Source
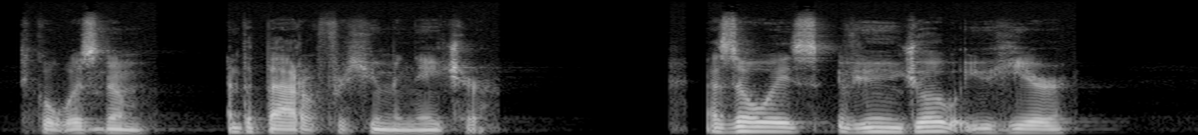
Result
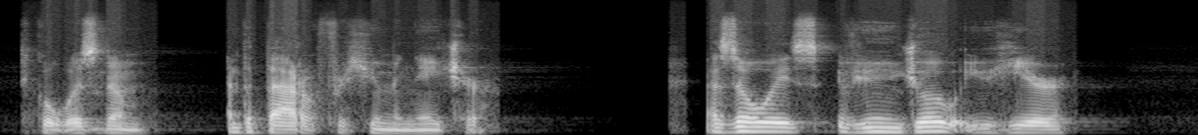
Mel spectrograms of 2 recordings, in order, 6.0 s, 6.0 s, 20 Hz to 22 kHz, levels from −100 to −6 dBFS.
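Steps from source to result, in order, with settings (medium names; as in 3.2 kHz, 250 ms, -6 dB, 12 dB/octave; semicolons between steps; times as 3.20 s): block-companded coder 7-bit; peaking EQ 210 Hz -12 dB 0.34 oct; trim +8.5 dB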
